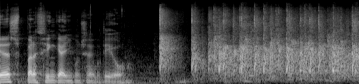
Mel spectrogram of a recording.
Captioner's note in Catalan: Aplaudiments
